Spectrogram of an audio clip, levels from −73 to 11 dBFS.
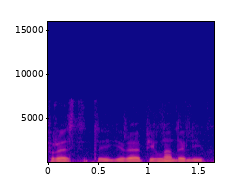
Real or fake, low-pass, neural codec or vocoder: real; 7.2 kHz; none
